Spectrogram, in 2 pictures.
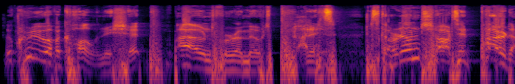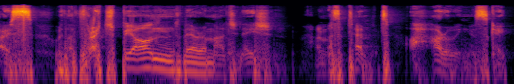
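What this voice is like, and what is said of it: Generic old boring English accent. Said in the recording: “Michael Fassbender's old English accent ... most boring English ... a nice generic old boring English accent”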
